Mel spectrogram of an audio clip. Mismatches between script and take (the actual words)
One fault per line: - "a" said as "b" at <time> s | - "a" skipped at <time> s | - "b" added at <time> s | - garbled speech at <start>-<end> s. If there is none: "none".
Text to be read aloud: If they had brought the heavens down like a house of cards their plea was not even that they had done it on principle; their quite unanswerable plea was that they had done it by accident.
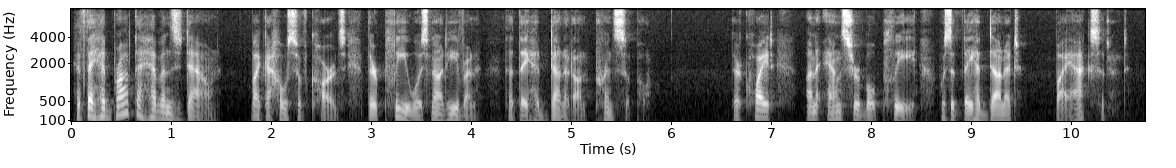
none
